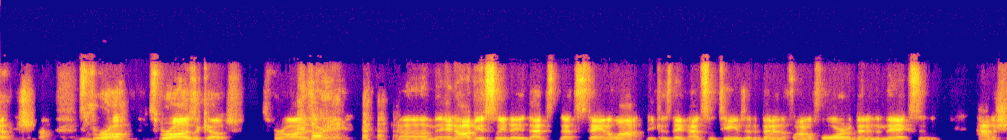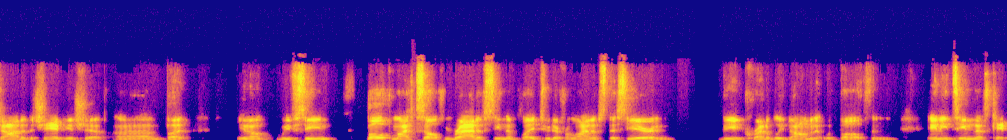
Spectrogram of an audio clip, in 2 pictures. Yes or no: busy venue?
no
